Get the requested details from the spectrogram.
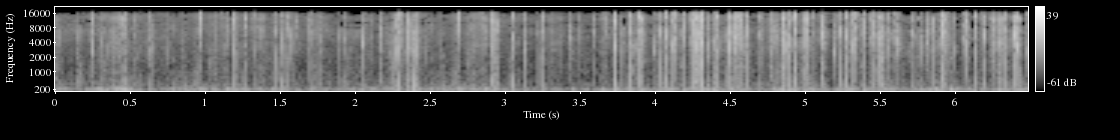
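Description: Long nails scratch and tap across a round microphone head covered in rhinestone beads. A dense run of crackly scratches and sharp clicking taps rides over a steady low hum, growing busier and louder in the second half.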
